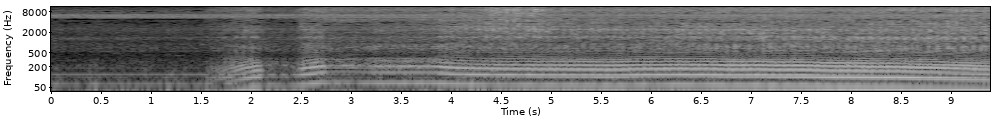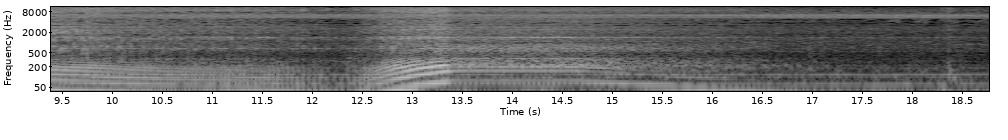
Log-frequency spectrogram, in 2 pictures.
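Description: Mahindra Arjun 555 DI tractor's four-cylinder diesel engine labouring under load as it pulls a loaded trolley up a dirt slope in low third gear. It revs up about two seconds in, sags slowly in pitch as it lugs, revs up sharply again about two thirds of the way through (the loudest moment), then falls away and fades as the tractor loses power on the climb.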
